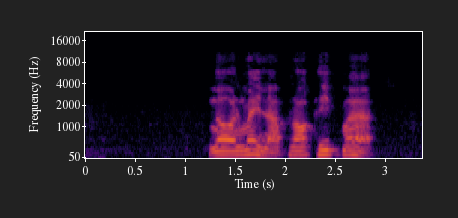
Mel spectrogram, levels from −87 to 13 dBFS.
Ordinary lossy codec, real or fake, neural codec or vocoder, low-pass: MP3, 48 kbps; fake; autoencoder, 48 kHz, 128 numbers a frame, DAC-VAE, trained on Japanese speech; 14.4 kHz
